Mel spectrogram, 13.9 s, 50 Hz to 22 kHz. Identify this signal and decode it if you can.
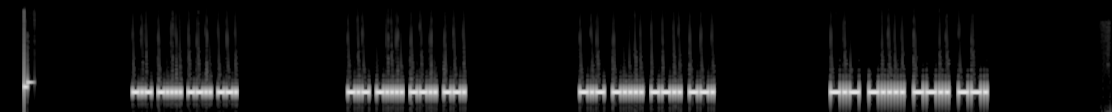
Morse code, heard as a keyed tone, about 38 wpm, 700 Hz. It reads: K6ZG K6ZG K6ZG K6ZG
